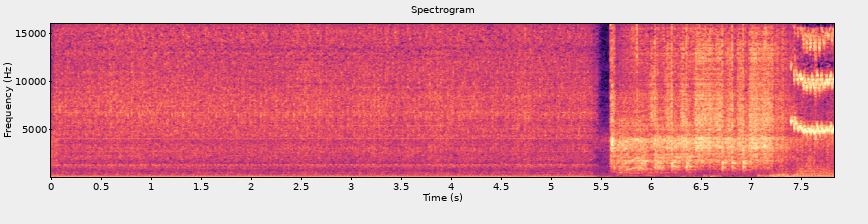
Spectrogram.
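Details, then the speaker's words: Brand-new 1500 hp Nissan Skyline R32 GT-R engine idling after first start to seat the rings while the tune is adjusted: deep steady even idle, no misses or knocks; normal idle. "So, we're going to let it idle here for a while. Brand new motor and everything. So, going to just break it, let the ring seat,"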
